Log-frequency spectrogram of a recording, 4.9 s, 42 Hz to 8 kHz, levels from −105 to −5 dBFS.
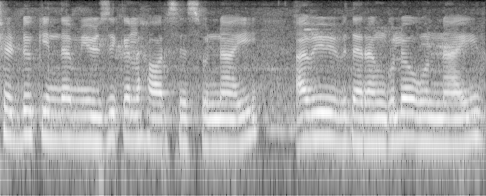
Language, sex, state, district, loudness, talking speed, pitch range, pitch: Telugu, female, Telangana, Mahabubabad, -14 LUFS, 110 wpm, 170-190 Hz, 180 Hz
